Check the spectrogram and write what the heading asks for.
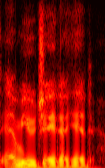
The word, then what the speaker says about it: Mujtahid: Pronounced Mujtahid, one who exercises independent investigation of the sacred sources.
